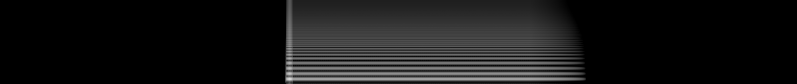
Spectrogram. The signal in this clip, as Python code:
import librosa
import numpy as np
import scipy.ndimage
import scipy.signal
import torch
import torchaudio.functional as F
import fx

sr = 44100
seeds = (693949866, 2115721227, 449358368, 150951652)

y = fx.adsr_tone(sr, wave='saw', hz=252.0, attack_ms=37.0, decay_ms=30.0, sustain_db=-17.5, held_s=2.44, release_ms=562.0, level_db=-3.5)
